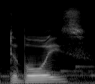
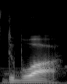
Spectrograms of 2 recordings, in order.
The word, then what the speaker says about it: Du Bois: Because in French, it's Dubois. But in Americanized English, you'd say Du Bois.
